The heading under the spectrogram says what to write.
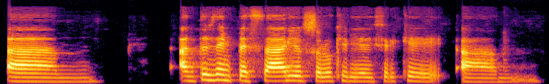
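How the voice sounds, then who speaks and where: A woman's voice: lowish voice, fairly even intonation, slow, darkish tone. A woman on a video call from home, speaking hesitantly and searching for words in a language that is not her first. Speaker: writer and researcher, panel guest. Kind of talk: online panel conversation. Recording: dull lo-fi video call audio.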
